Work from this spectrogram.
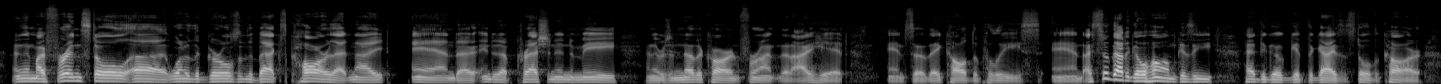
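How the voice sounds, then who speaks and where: A man with a plain, everyday voice speaks at a fairly quick pace in a medium pitch with lively intonation on a very clean recording with a silent background. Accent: American. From Texas. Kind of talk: casual chat.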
